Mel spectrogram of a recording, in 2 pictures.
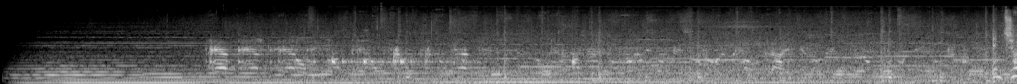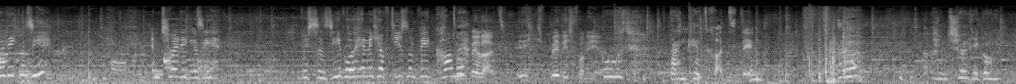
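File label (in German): Hörspiel; Doctor Who Hoerspiel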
